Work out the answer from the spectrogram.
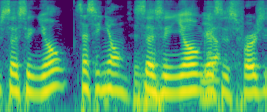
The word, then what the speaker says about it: Sessegnon: Sessegnon.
